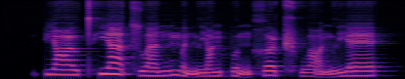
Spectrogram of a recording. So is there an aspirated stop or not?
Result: yes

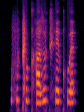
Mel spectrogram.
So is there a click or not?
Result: yes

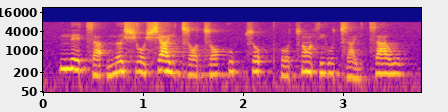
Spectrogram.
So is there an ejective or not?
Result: no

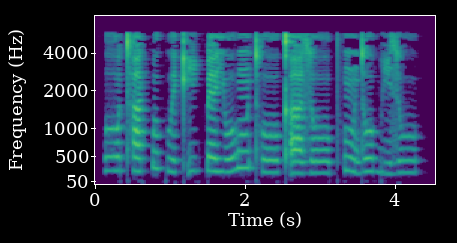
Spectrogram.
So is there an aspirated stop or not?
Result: yes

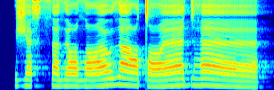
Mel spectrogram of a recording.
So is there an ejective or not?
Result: no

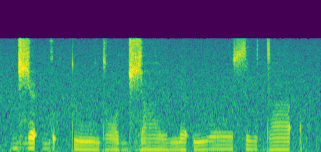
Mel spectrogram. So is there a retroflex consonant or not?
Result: no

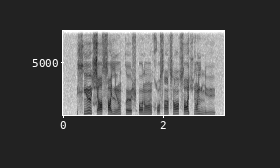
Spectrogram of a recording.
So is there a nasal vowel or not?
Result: yes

